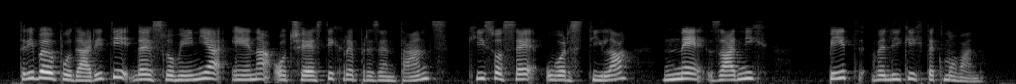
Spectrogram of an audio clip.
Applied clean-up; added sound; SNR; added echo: none; none; none; none.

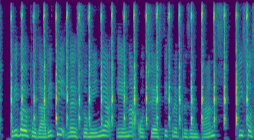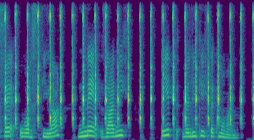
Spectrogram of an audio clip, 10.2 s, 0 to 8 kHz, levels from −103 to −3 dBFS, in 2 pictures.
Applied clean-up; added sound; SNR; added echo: classical method Wiener filter.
